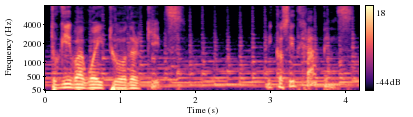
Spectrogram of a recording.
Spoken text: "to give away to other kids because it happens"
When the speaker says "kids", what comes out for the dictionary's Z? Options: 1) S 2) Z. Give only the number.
1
